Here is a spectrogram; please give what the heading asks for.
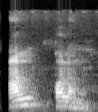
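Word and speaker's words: القلم: এখানে লাম উচ্চারণ হবে স্পষ্টভাবে, আল কলামু।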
